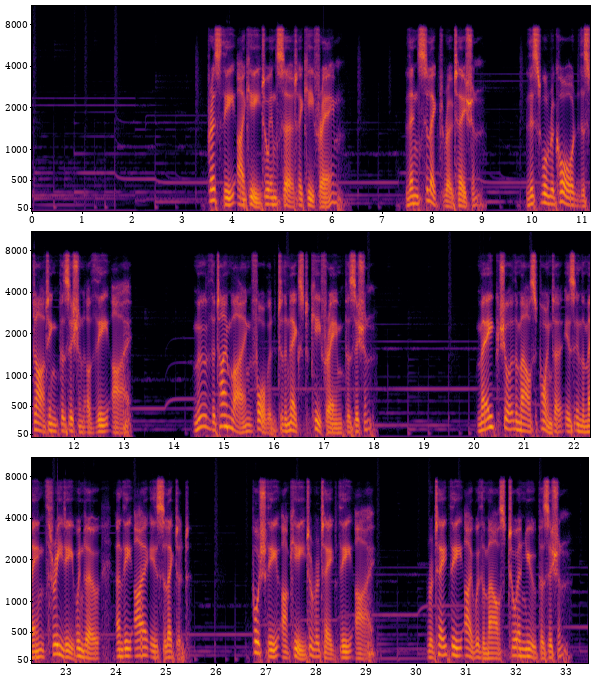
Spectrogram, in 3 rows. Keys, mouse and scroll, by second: 3.4 i, 15.9 click, 29.7 r.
